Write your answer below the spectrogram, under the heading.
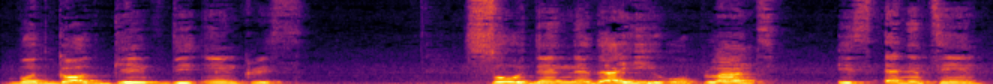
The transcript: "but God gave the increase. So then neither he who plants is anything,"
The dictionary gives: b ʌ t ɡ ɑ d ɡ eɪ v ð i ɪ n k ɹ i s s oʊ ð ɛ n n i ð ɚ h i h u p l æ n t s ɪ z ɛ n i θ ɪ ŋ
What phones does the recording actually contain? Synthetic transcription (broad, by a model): b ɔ t ɡ ɑ d ɡ eɪ v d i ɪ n k ɹ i s s oʊ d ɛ n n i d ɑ h i h u p l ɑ n t ɪ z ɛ n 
